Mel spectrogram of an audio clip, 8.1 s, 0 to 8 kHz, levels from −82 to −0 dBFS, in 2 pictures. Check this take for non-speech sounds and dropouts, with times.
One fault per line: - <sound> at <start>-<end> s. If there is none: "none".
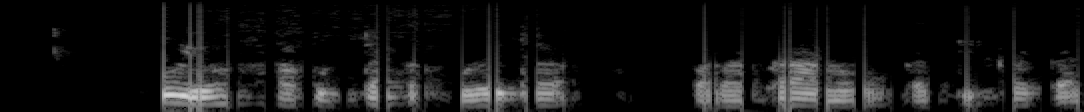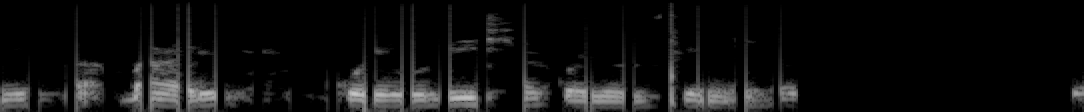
none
